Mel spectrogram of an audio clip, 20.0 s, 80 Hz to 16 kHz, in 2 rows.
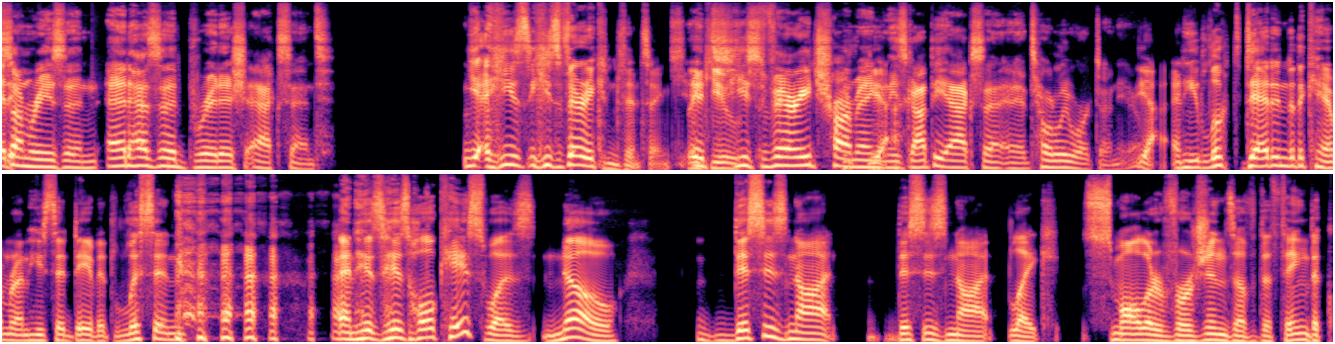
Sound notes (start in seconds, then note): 11.3 laughs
